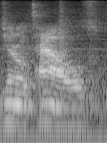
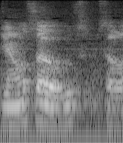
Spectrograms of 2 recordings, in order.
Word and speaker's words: General Tso: I think I used to pronounce it General Towels. and she let me know that was not how you pronounced it. She said you pronounce it general so I have pronounced it that way ever since.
